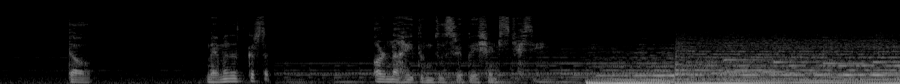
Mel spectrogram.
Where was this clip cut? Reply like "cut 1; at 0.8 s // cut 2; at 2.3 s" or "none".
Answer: cut 1; at 6.8 s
